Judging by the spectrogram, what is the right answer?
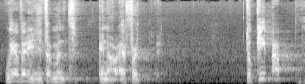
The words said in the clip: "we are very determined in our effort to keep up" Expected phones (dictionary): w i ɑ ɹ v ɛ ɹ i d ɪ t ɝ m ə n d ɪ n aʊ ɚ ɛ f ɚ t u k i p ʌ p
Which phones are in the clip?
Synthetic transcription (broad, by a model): w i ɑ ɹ v ɛ ɹ i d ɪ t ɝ m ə n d ɪ n aʊ ɚ ɛ f ɚ t u k i p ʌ p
